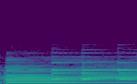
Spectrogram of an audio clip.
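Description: Steinway concert grand piano playing a slow passage. A chord is struck at the start, then new notes come about every half second over a sustained low note.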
